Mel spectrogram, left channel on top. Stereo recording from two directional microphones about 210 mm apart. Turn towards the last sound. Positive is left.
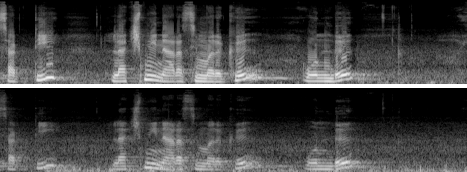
turn(degrees=50)  # may be behind; listen again after turning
